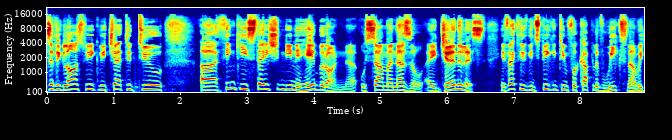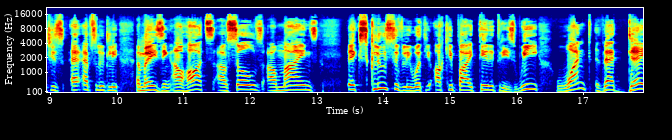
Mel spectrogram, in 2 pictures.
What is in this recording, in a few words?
in studio guest raw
